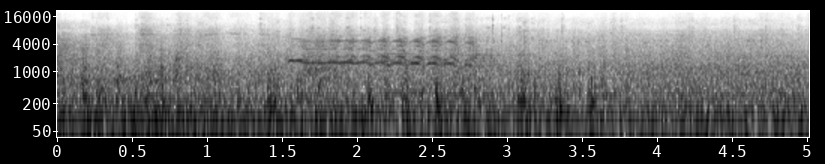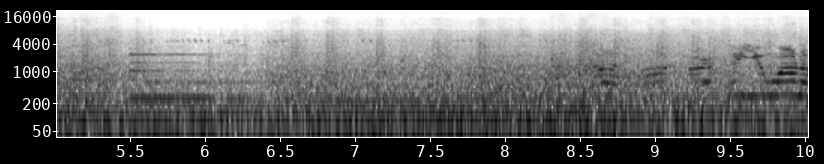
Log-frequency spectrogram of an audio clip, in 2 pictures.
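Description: A horse galloping and neighing in the Red Dead Redemption video game, with hooves pounding under wind noise, whinnies rising, and voices speaking over it.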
